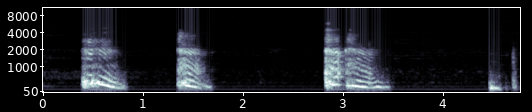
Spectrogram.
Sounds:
Throat clearing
